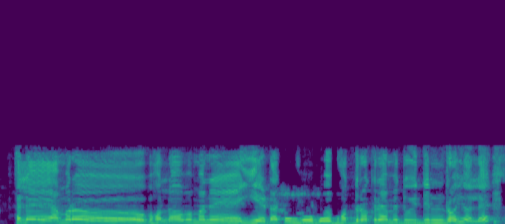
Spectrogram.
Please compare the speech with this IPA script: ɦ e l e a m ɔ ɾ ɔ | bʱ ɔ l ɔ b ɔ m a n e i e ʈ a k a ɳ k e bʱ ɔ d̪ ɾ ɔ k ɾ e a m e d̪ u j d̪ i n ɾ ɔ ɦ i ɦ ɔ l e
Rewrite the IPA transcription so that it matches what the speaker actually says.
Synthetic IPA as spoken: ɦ e l e a m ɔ ɾ ɔ | bʱ ɔ l ɔ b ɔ m a n e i e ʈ a k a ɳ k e bʱ ɔ d̪ ɾ ɔ k ɾ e a m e d̪ u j d̪ i n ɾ ɔ ɦ i ɦ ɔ l e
